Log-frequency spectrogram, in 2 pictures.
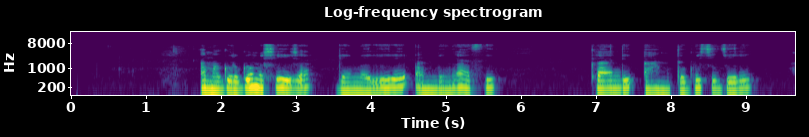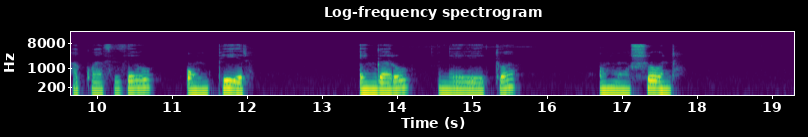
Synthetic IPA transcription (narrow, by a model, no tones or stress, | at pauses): amaɡuɾuɡo̞ːmuʃiːʒa | ɡe̞ːme̞ɾiːɾe̞omuβiɲaːt͡si | kʰaːndiahamutoɡwe̞ːciɟe̞ɾe̞ | hakwaːt͡size̞ho̞ː | mupiːɾa | e̞ŋɡaɾo̞ | ne̞ɾetwa | omuʃoːnda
